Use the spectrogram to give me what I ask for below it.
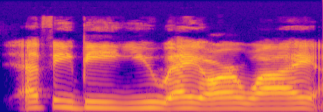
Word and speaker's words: February: It's Febuary. I know it's spelled weird.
